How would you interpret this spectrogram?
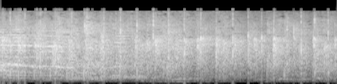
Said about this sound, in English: Thank you. Thank you. Thank you. Can we clap for the play?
